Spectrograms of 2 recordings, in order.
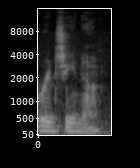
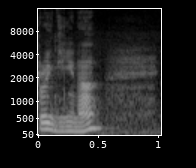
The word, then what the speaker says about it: Regina: his wife Regina and in English we would press at Regina but in Latin it's pronounced Regina and he's good friends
